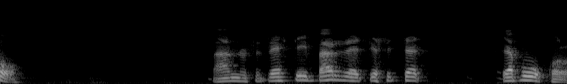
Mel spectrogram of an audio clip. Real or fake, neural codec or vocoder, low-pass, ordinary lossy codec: real; none; 5.4 kHz; MP3, 32 kbps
